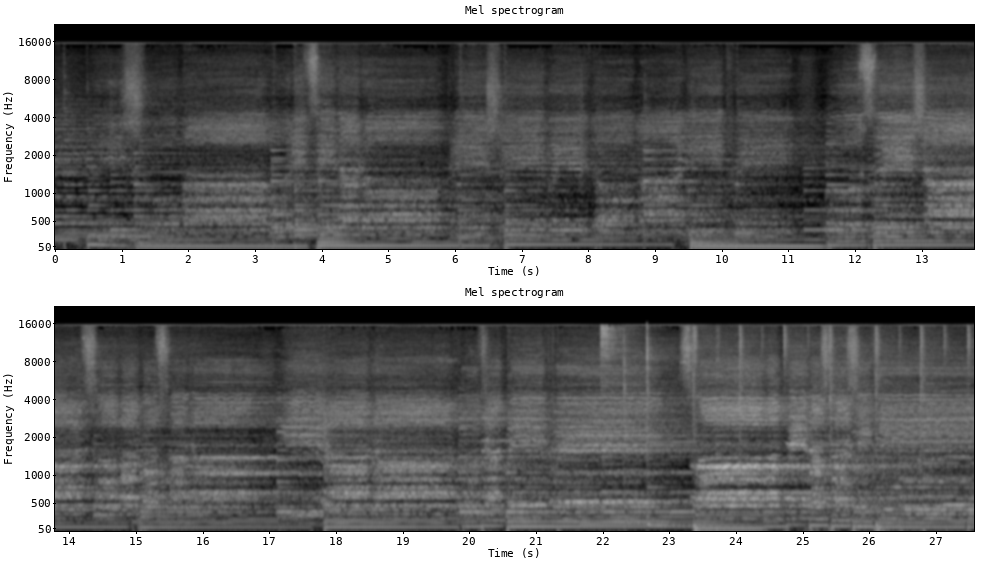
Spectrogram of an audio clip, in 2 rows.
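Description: Mixed church choir singing a hymn in Russian, over instrumental accompaniment with a low bass note held for a couple of seconds at a time. The singing grows louder about 23 seconds in.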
